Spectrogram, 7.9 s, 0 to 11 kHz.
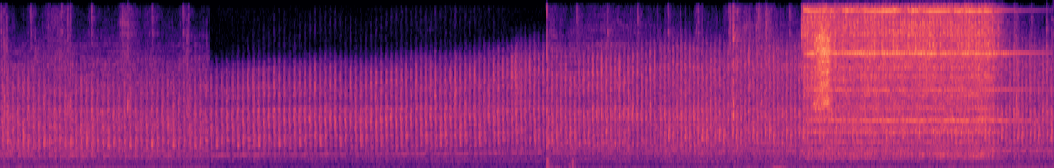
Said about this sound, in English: That's our handy notification indicating where our 30 minutes are up.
